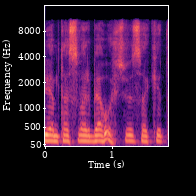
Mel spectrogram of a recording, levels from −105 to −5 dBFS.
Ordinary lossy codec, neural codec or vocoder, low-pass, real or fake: MP3, 96 kbps; none; 10.8 kHz; real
